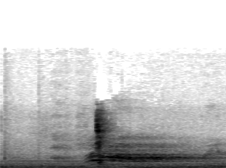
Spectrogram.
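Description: A short breathy vocal sound, like a gasp, starting sharply about a second in and trailing off.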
